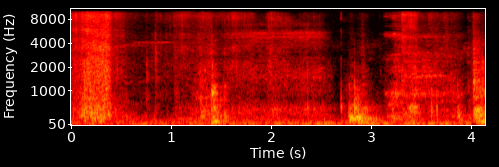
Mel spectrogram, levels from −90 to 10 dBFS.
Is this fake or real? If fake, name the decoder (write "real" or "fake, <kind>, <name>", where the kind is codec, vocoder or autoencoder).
real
